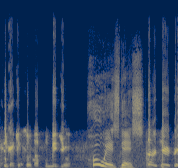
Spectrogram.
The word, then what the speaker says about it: Nguyen: Just before we get into this, I just want to clarify that I do realise the pronunciation is Nguyen, but I'm just going back to the sort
